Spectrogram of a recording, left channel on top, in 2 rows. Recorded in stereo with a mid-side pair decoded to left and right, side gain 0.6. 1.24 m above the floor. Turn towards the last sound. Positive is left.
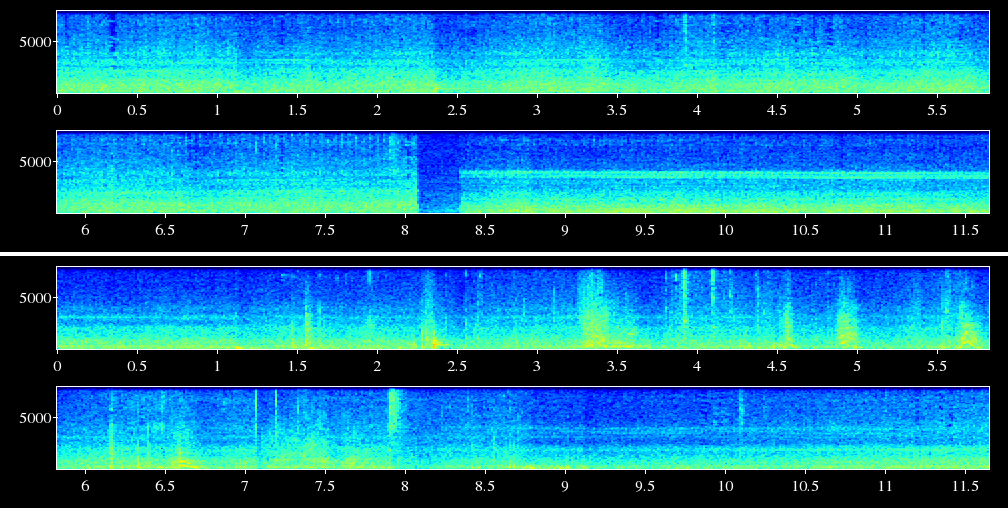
turn(degrees=-60)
